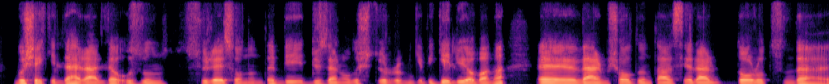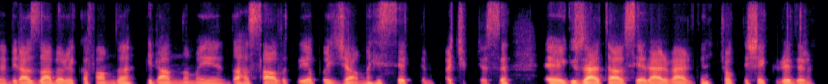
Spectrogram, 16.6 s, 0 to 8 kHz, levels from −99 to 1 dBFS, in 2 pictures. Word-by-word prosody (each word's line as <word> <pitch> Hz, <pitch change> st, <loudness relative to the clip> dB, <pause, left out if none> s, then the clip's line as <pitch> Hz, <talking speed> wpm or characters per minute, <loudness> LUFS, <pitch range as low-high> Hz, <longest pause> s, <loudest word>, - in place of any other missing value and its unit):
Bu 135 Hz, 0 st, +4 dB
şekilde 120 Hz, -1 st, 0 dB
herhâlde 105 Hz, -1 st, +2 dB
uzun 115 Hz, -2 st, -5 dB, 0.2 s
süre 105 Hz, -2 st, +1 dB
sonunda 95 Hz, +6 st, -7 dB
bir 110 Hz, -1 st, -5 dB
düzen 110 Hz, 0 st, -2 dB
oluştururum 100 Hz, -3 st, -7 dB
gibi 130 Hz, +8 st, -10 dB
geliyor 110 Hz, -7 st, +2 dB
bana. 145 Hz, -, +1 dB, 0.3 s
Eee, 110 Hz, -1 st, +5 dB
vermiş 115 Hz, +1 st, +2 dB
olduğun 115 Hz, +1 st, -1 dB
tavsiyeler 115 Hz, 0 st, +1 dB, 0.2 s
doğrultusunda, 110 Hz, +3 st, +1 dB, 0.2 s
ııı, 125 Hz, -, -7 dB
biraz 115 Hz, 0 st, +1 dB
daha, 125 Hz, 0 st, +4 dB
böyle, 125 Hz, +1 st, +1 dB
kafamda 120 Hz, +3 st, -3 dB
planlamayı 115 Hz, +4 st, -3 dB
daha 115 Hz, +2 st, 0 dB
sağlıklı 105 Hz, 0 st, -1 dB
yapacağımı 110 Hz, +2 st, -1 dB
hissettim 125 Hz, -6 st, -4 dB
açıkçası. 145 Hz, +1 st, -6 dB, 0.4 s
Eee, 100 Hz, -1 st, +6 dB
güzel 110 Hz, +1 st, +6 dB
tavsiyeler 105 Hz, -2 st, +3 dB
verdin. 105 Hz, -, 0 dB
Çok 125 Hz, -3 st, -3 dB
teşekkür 110 Hz, 0 st, -4 dB
ederim. 90 Hz, -4 st, +1 dB
115 Hz, 125 wpm, -25 LUFS, 105-120 Hz, 0.4 s, Eee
